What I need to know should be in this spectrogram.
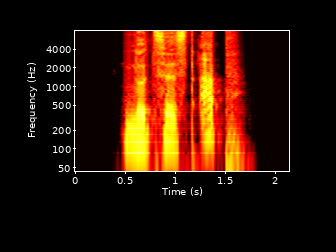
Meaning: second-person singular subjunctive I of abnutzen
- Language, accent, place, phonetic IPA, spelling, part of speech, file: German, Germany, Berlin, [ˌnʊt͡səst ˈap], nutzest ab, verb, De-nutzest ab.ogg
